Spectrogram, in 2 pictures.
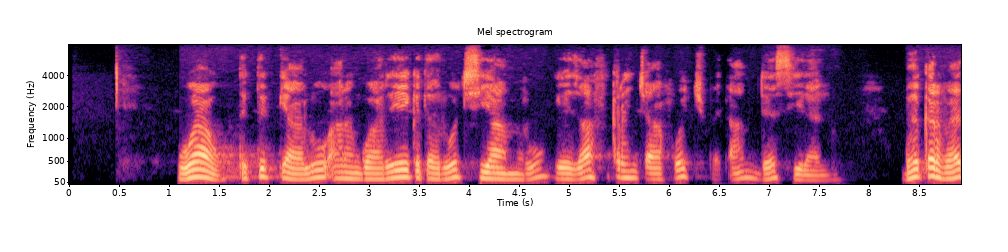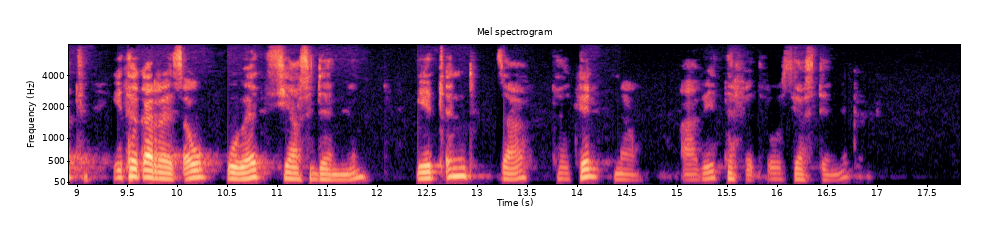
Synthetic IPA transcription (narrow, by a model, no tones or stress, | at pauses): wawt̪ʼɨkt̪ʼɨkʼjaluʔaɾəŋɡʷaɾekʼɨt̪ʼəlo̞t͡ʃːsijamɨɾujɛzafɨkʼɨɾɨnt͡ʃʼafo̞t͡ʃːb̥ət̪ʼamd̪əsjɪlalːu | bəkʼɨɾβət̪ | jɛt̪ʰəkʼərːəsʼəwhuβət̪sijasd̪əmːɨn | jɛt̪ʼɨnd̪ | zaf | t̪ʰəkʰɨlnəw | ʔaβe̞t̪ʰːəfət̪ʼɾo̞sijasd̪əmːɨkʼ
